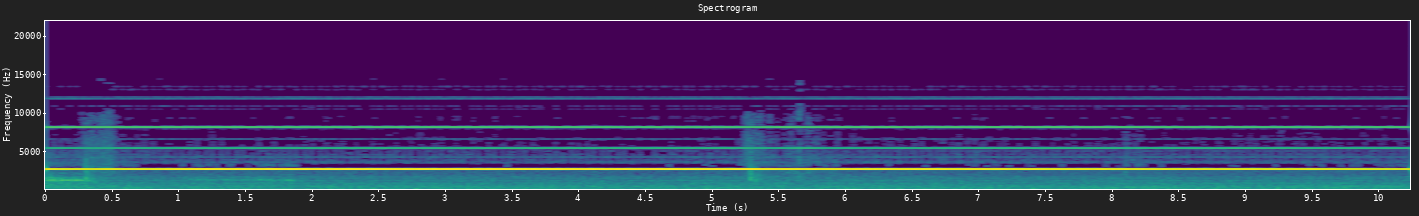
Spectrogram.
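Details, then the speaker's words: Whirlpool/Smeg ELTH 261N freezer frost stat bimetal switch tested on orange and white wires after about half an hour in the freezer and being warmed by hand: one unbroken high continuity beep, contacts still closed as normal when frozen, due to open near −3 to +3 °C. "when the uh temperature gets to about minus 3 I believe it's Plus or - 3° uh the switch will open which you hear when the buzzing stops"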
